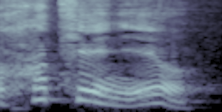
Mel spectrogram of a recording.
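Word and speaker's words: 和田: 옥 제품, 옥들이 신강성 허티엔이라는 곳에서 난다고 지금 밝혀졌습니다. 거기. 그 신강성 허티엔이 어디냐? 여기 호텐이라고 써진 데가 허티엔이에요. 중국 발음으로.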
